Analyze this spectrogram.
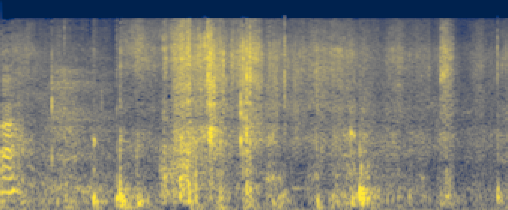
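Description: Bubble wrap crinkles and rustles.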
